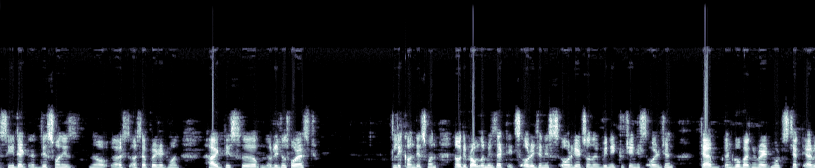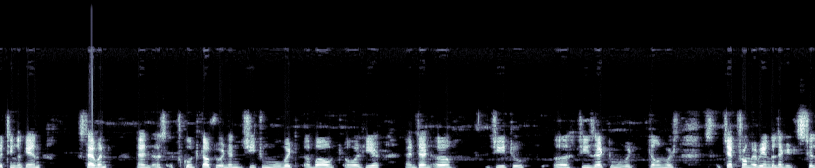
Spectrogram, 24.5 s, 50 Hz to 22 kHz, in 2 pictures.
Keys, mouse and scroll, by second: 0.1 click, 0.8 g, 2.8 click, 3.6-3.9 scroll down 1, 4.2-5.0 scroll up 1, 5.0 click, 5.8 click, 7.5-9.0 scroll up 3, 10.3 b, 13.0 KP_7, 18.1 KP_1, 22.5-24.4 middle drag, 24.4 scroll up 5.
